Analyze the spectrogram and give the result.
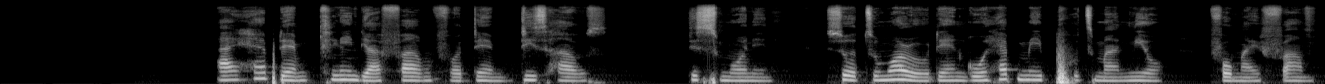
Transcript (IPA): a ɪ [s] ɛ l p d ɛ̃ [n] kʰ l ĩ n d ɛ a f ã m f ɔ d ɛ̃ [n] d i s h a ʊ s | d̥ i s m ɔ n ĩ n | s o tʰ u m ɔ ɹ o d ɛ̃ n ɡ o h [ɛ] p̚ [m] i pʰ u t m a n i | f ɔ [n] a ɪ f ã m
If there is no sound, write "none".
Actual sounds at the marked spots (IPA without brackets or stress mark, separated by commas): h, m, m, ɛ, m, m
